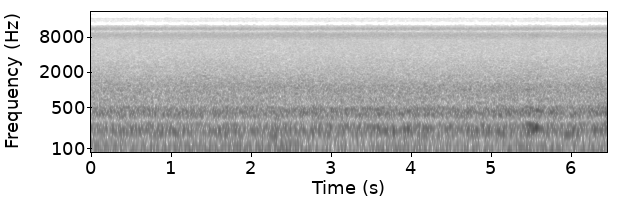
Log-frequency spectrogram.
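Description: Dense, steady buzzing of many honey bees swarming close around a beekeeper's gloved hands during a package installation, a continuous drone with no voices.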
